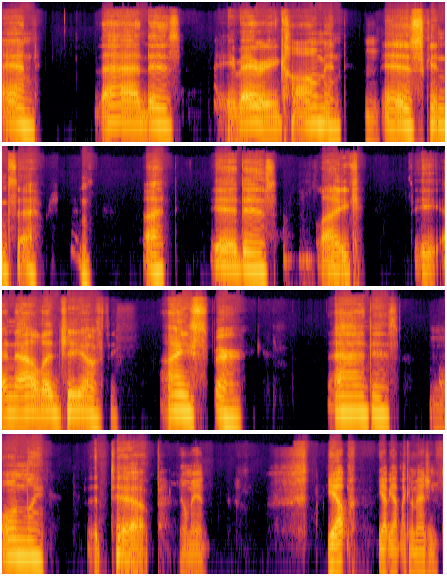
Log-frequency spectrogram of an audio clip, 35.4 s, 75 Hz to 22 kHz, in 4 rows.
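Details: Adult man with Parkinson's disease diagnosed in 2014 at about age 35, first misread as tennis elbow; slow speech from Parkinson's disease.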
